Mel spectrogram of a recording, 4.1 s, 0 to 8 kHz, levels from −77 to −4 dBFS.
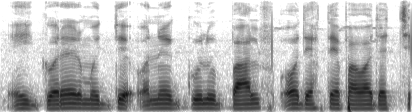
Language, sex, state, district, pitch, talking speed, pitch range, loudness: Bengali, male, Assam, Hailakandi, 110 Hz, 115 wpm, 110-115 Hz, -17 LUFS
